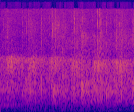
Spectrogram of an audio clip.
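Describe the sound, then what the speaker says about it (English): A school oratorical competition audience claps for the winners, a brief steady patter of applause heard from a distance and fairly faint. "Give them a hand clap."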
